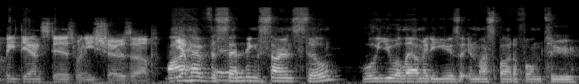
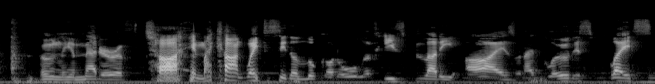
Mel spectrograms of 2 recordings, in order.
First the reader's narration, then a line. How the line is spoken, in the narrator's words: he mutters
